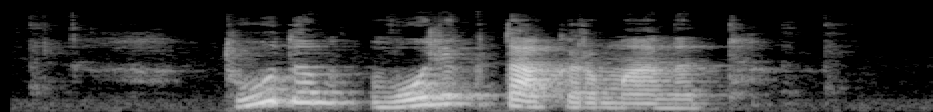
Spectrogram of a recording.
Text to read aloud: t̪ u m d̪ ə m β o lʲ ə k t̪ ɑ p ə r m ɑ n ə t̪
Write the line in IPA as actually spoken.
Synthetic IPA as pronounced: t̪ u d̪ ə m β o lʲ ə k t̪ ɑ k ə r m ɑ n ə t̪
